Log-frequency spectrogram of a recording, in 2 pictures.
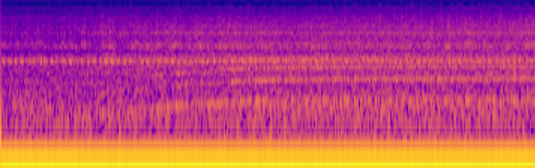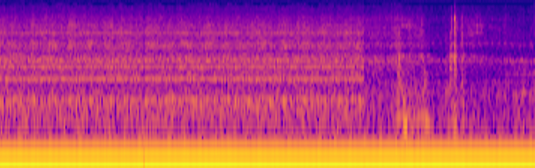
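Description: A small motor spins up with a rising whine and then runs steadily under a hiss. It cuts off abruptly about nine seconds in, followed by a few sharp mechanical clicks.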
